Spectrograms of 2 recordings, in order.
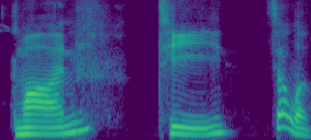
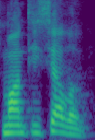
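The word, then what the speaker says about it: Monticello: to say anything no it's Monty cell that's how you pronounce the way it's spelled monello all right I'm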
